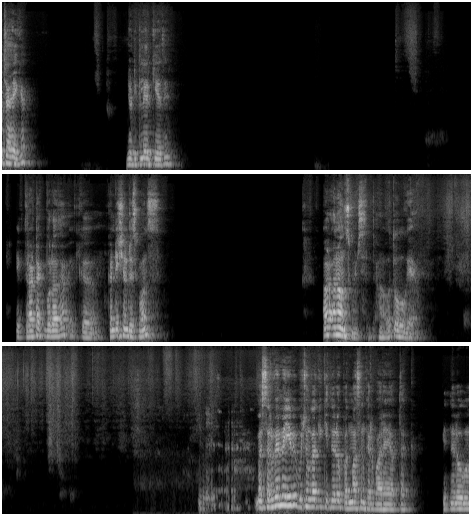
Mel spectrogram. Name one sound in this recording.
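An older man speaks calmly and slowly through a microphone, with long pauses.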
